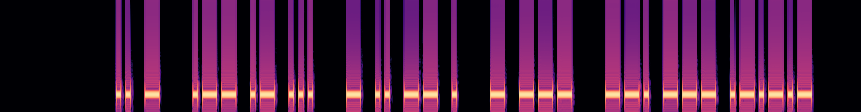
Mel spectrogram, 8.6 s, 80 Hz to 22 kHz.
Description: Morse code, heard as a keyed tone, about 25 wpm, 700 Hz. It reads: IT WAS TIME TO GO.
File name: practice / 25wpm / Sentences with 4-Word Phrases - 25wpm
